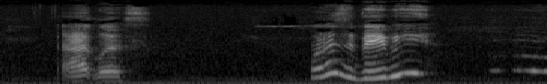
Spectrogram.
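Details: Atlas, a Siberian Husky, complains because he wants to be outside with the boys, recorded on an iPhone XR; two short wavering vocal bursts, the second longer and sliding up and down, over a steady low hum.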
